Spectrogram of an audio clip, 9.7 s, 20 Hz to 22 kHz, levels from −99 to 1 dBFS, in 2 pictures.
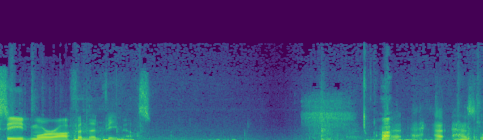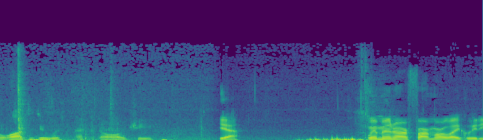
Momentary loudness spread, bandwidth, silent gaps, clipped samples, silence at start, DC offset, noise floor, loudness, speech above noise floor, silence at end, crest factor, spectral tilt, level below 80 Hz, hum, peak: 15 LU; 15.5 kHz; none; under 0.1%; 0 s; under 0.1%; -56 dBFS; -19 LUFS; 38 dB; 0 s; 18 dB; -5.5 dB/octave; -36 dBFS; none; 0 dBFS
